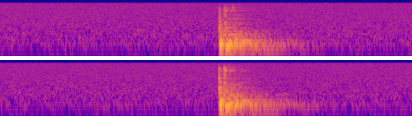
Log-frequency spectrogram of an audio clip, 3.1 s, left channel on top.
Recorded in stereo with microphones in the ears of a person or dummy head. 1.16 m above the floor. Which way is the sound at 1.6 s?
30° right (ahead or behind).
